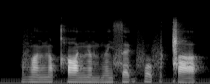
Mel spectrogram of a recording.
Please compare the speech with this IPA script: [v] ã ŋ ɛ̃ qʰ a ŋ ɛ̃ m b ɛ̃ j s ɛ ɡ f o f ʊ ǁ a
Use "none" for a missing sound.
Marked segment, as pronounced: v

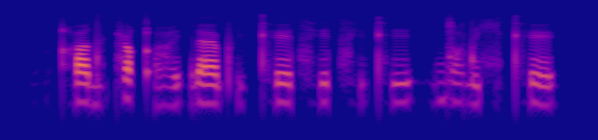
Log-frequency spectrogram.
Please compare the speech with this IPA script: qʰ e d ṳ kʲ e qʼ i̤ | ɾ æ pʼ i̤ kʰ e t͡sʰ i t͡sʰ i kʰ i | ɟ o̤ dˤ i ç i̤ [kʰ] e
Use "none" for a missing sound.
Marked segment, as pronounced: kʰ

